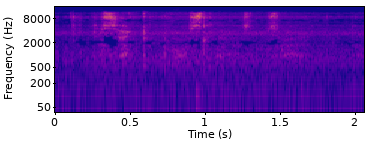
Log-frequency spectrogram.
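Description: Two people whispering: hushed, breathy speech with sharp hissing s-sounds in a few short spurts.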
